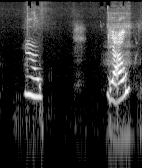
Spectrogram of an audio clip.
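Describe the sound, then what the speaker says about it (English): A black cat gives two clear meows, one short and one longer, with a brief faint sound between them in an otherwise quiet room. "Watch out, little black cat."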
